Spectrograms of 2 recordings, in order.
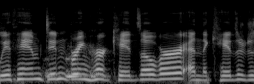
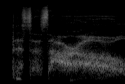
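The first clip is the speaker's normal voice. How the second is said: very soft, breathy, barely audible whisper. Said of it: "with that whisper".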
